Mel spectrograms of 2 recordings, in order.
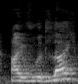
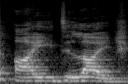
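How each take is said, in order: First: Said in the usual way. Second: "I'd like" with "would" cut down to a d; contracted form. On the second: Shown as a demonstration. Teacher showing students the short form, "I'd like" said contracted. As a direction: run "I" and "d" together in "I'd like".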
